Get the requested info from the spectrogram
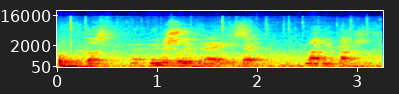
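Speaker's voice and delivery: normal talking voice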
